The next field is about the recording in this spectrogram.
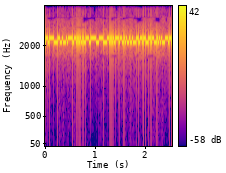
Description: RTTY, about 45.45 baud. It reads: OPERATOR FULLY
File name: fsk170 / morkrum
